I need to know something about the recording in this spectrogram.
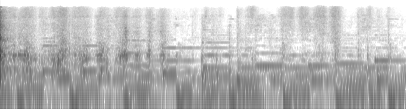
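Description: Background music with a steady repeating beat. Over it, a sharp knock right at the start, then about a second and a half of rubbing as hands work a soft cookie dough.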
